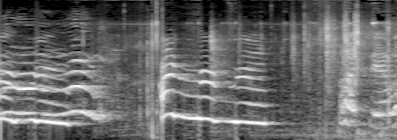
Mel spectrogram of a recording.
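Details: Pet dog named Honey, coaxed at home into a vocal 'I love you': drawn-out falling howls with strong harmonics, two long tones separated by a sharp click, then a rough mixed burst at the end.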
